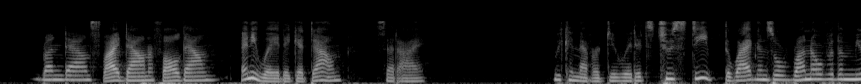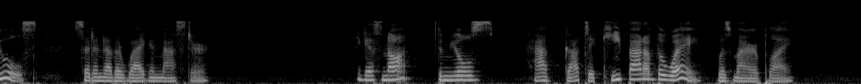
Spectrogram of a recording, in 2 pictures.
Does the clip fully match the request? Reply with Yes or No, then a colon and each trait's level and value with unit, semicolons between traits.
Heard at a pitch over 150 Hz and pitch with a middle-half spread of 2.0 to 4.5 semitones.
No: high, 190 Hz; average, 5.2 semitones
